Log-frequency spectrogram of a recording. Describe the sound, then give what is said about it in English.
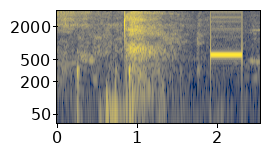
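A voicemail message tone follows brief talk: a single clean, steady beep lasting under half a second. “Please leave a message at the tone and he will return your call as soon as possible.”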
